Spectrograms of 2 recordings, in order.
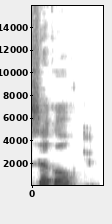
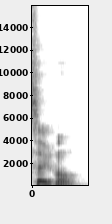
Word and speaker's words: Sigil: It is absolutely pronounced Sigil. It has been confirmed by Jeremy Crawford that it is supposed to be pronounced Sigil.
